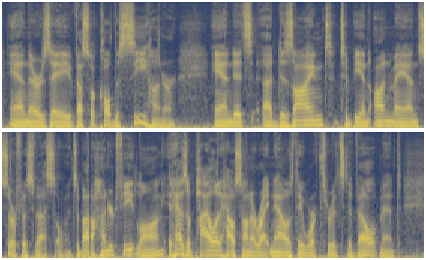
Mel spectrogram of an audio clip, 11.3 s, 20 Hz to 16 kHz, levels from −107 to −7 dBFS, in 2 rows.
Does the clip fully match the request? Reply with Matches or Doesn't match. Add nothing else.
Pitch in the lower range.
Matches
